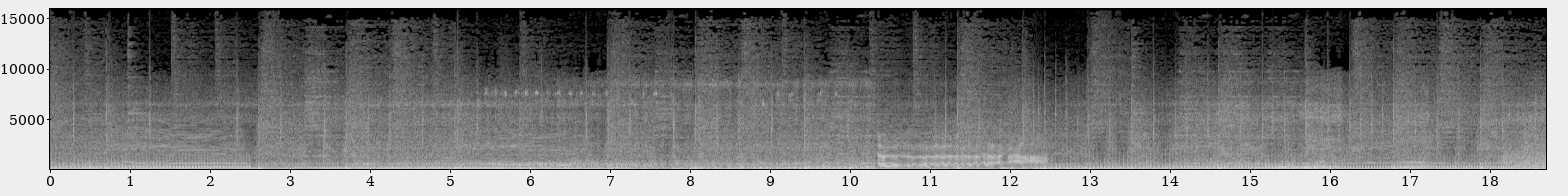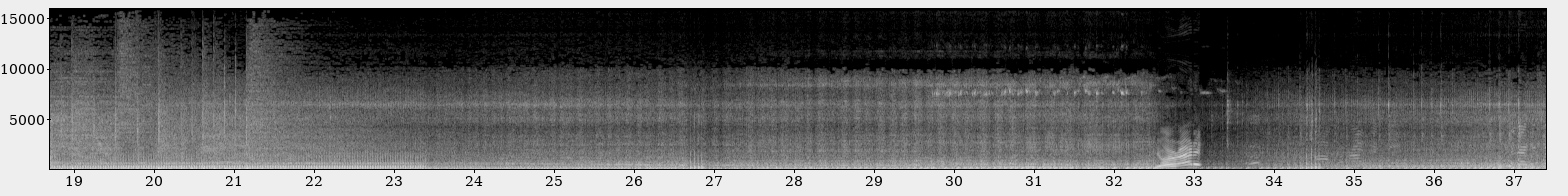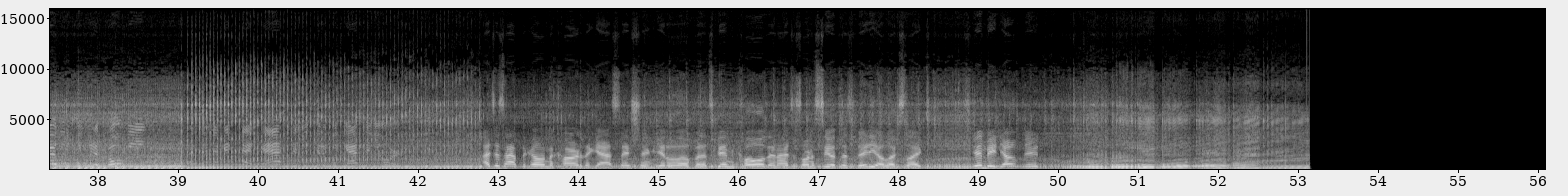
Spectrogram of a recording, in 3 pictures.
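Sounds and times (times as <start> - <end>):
small motorbike engine running: 0.0 - 53.2
wind rushing over microphone: 23.4 - 32.5.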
